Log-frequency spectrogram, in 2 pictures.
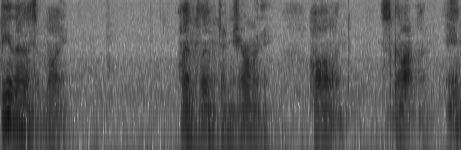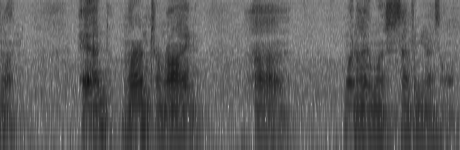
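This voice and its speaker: Talking fairly slowly with long, frequent pauses, a man with an American accent is heard through audible room echo and noticeable background noise. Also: fairly high pitch for a man, ordinary pitch variation. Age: 70s. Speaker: resident speaking at public comment. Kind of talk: public comment at town meeting. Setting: public town board meeting.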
